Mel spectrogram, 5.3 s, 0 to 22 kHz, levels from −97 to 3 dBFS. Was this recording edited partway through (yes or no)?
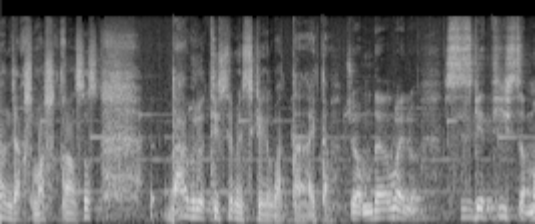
no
